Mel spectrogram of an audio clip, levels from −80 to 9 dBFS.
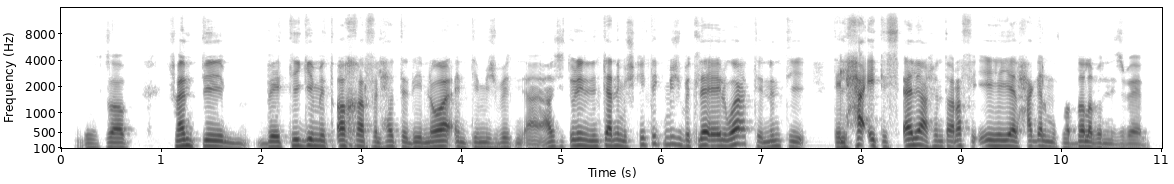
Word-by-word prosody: بالضبط. 110 +3 -2 0.3
فأنتِ 145 +1 +2
ب 120 -9 0
بتيجي 140 +7 +1
متأخَّر 145 0 +2
في 130 - -12
الحتّة 130 +2 -4
دي، 120 +2 -3
إن 120 +1 -3
هو 135 +2 +7
أنتِ 120 -4 -2
مش 115 -1 -6
بت 115 +1 -8
آآ - - -6
عايزة 130 +1 -4
تقولي 150 +4 +1
إن 145 -3 -1
أنتِ 135 +1 -5
يعني 150 0 +4
مشكلتِك 175 +8 -7
مش 185 -1 -6
بتلاقي 150 0 +4
الوقت 165 +4 +3
إن 125 0 -5
أنتِ 140 0 -6 0.4
تلحقي 120 +6 +4
تسألي 155 +6 +2
عشان 135 -2 0
تعرفي 140 0 -1
إيه 150 - -2
هي 145 0 +3
الحاجة 135 +2 -1
المُفضَّلة 120 0 -1
بالنسبة 100 -3 -7
له. 85 - -18
135 Hz, 190 wpm, -22 LUFS, 120-145 Hz, 0.4 s, هو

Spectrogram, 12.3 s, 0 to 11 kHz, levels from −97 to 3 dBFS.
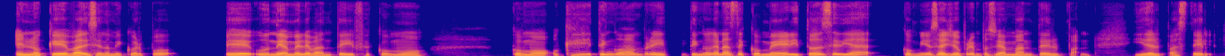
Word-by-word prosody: en 195 0 +4
lo 180 -1 +1
que 170 -1 +6
va 175 +1 +5
diciendo 180 0 +1
mi 170 -2 -4
cuerpo, 80 - -4 0.5
eh, 180 -2 +5
un 185 +2 0
día 195 -2 +5
me 185 0 +2
levanté 165 -3 +1
y 170 - -1
fue 165 0 -13
como 170 -2 -4 0.8
como: 180 -2 +1
"Okey, 200 +6 -4
tengo 215 0 +1
hambre 205 0 0
y - - -3 0.2
tengo 195 +3 -1
ganas 210 0 +2
de 210 -2 -2
comer", 170 +2 +1
y 190 - +4
todo 190 +1 +1
ese 220 +2 +1
día 200 +3 0 0.3
comí, - - -4
o - - 0
sea, 205 -1 +3
yo, 185 0 +1
por 220 - 0
ejemplo, 195 -2 -5
soy 185 0 0
amante 170 0 -2
del 165 -3 -1
pan 160 - -14 0.4
y 180 -3 -3
del 165 -2 +2
pastel, 160 -1 -4
185 Hz, 200 wpm, -21 LUFS, 170-200 Hz, 0.8 s, que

